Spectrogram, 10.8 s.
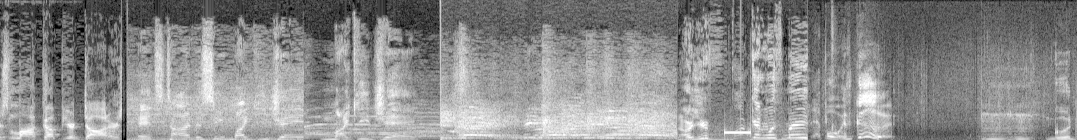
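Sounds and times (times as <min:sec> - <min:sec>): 
speech: 0:00.0 - 0:09.0, 0:09.8 - 0:10.7
crowd applause and cheering: 0:03.0 - 0:08.0.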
